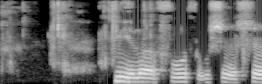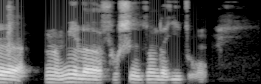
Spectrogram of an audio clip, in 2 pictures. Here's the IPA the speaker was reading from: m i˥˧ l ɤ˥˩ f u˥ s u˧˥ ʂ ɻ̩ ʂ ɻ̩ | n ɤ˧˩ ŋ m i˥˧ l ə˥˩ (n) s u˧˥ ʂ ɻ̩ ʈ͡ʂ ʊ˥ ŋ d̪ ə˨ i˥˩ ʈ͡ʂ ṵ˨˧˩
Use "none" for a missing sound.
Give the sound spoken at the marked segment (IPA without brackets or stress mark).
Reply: none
